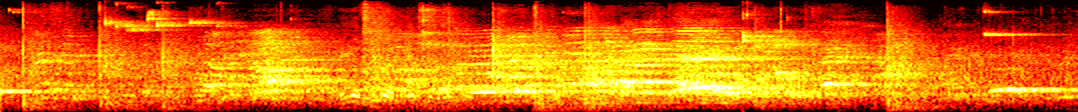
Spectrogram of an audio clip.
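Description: Indoor basketball game sound in a gym: a basketball bouncing on the hardwood court with scattered sharp knocks, under voices calling out from players and spectators.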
